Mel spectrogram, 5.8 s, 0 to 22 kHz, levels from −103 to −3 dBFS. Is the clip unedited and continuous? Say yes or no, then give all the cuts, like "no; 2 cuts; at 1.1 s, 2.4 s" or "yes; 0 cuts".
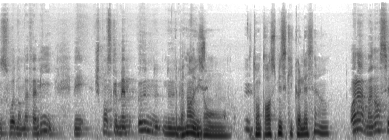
yes; 0 cuts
